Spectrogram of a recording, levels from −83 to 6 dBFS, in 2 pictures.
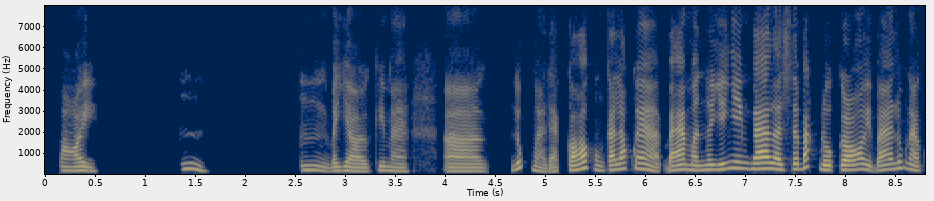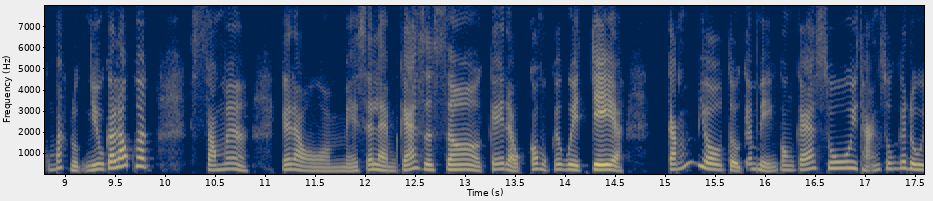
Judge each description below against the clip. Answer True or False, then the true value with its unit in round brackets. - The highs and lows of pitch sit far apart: False (4.6 semitones)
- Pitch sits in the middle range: False (230 Hz)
